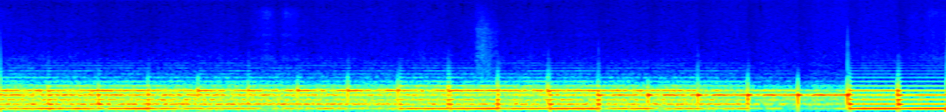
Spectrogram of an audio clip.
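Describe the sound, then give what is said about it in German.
A steady, buzzy electronic drone holds a low pitch with rich overtones, sounding dry without reverb, while faint clicks tick through it at irregular intervals. “War das eigentlich ohne Hall-Effekt nur das? Kann man das hier hinten aufdrehen? Die Frequenz?”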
